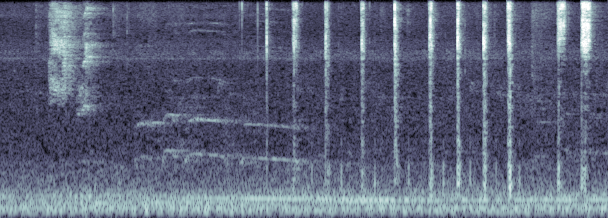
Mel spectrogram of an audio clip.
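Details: Konin (kolibri ninja) singing a training song of sharp 'shot' notes meant for dawn playback: a few faint drawn-out whistles, then a fast series of short, piercing, high clicks that grow louder toward the end, over a low hum.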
